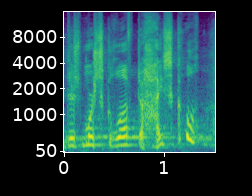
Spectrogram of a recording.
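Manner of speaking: put-on high, incredulous kid voice; childlike disbelief. Brothers hearing there is school after high school, high and incredulous. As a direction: ask it like a kid who cannot believe it. Kids shocked by more school.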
